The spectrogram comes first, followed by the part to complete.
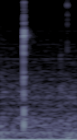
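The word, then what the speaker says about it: Norvrandt: Norvrand.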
